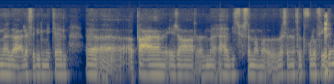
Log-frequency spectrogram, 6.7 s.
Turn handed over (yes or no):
no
